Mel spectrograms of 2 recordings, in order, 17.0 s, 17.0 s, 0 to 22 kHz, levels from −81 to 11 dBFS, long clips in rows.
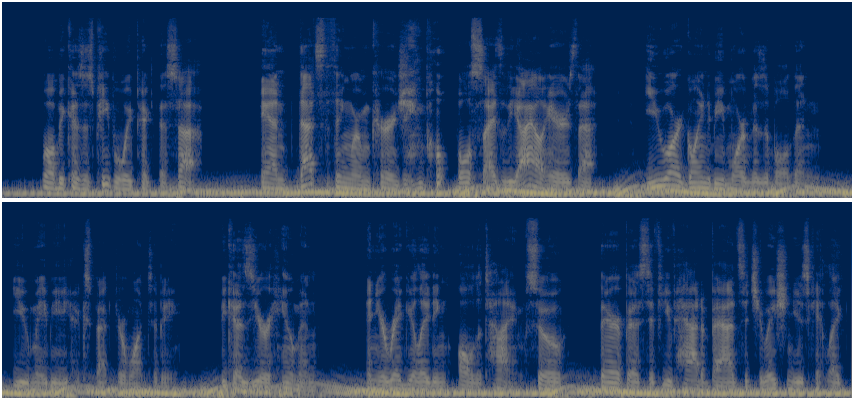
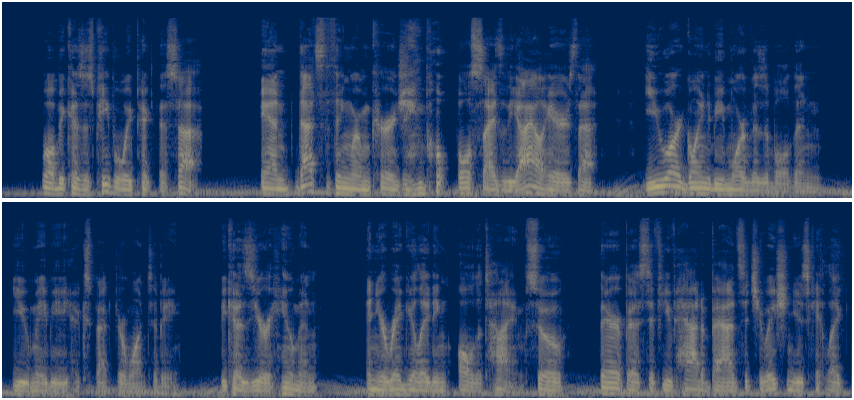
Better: second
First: low rumble; loud; throughout; 6 dB below the speech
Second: low rumble; faint; throughout; 25 dB below the speech

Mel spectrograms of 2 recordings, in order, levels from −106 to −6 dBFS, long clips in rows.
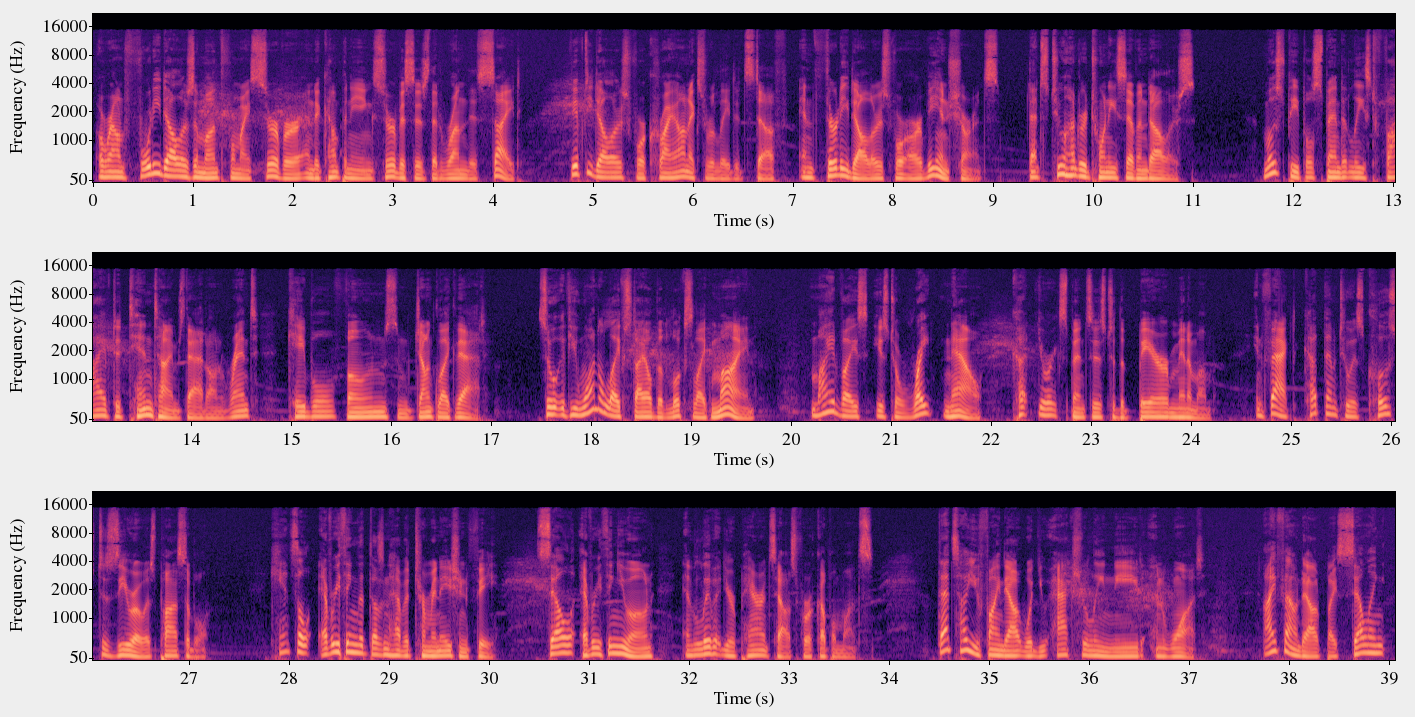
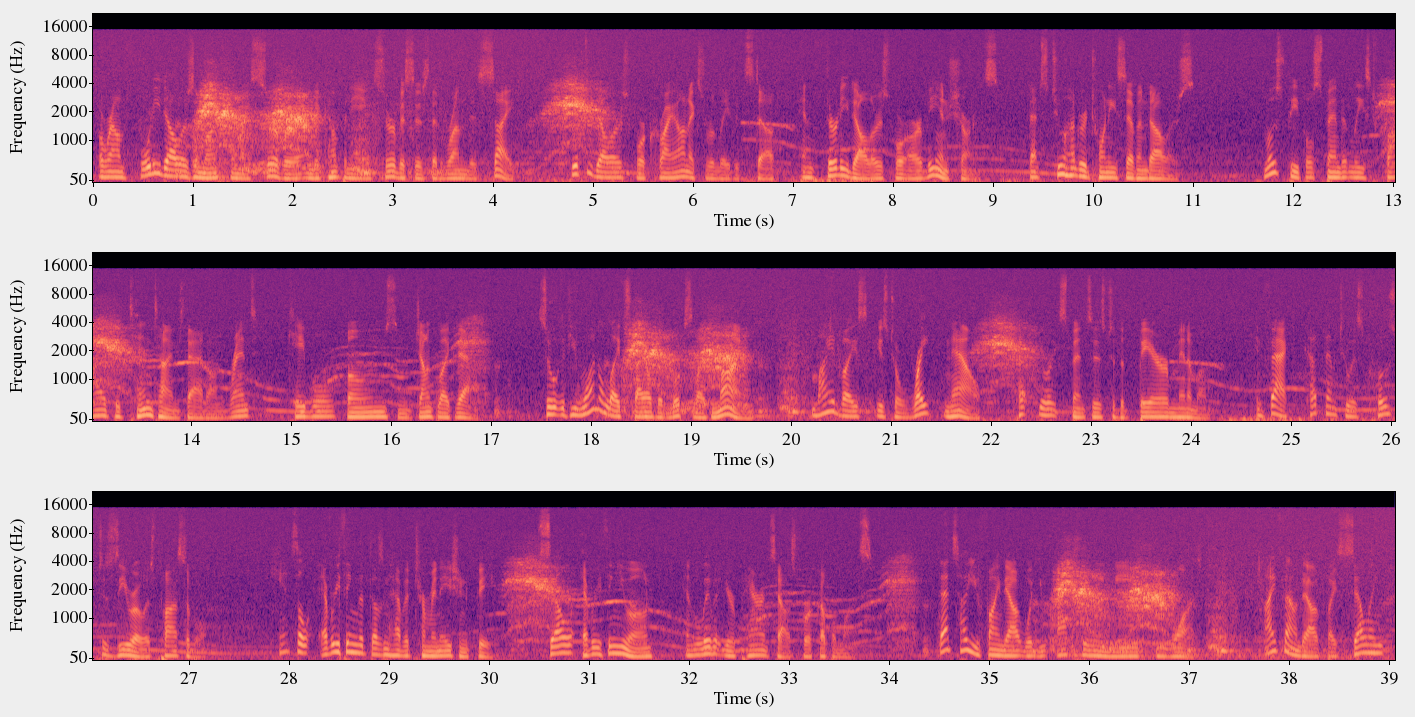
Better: first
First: hiss; faint; throughout; 30 dB below the speech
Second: hiss; loud; throughout; 2 dB below the speech

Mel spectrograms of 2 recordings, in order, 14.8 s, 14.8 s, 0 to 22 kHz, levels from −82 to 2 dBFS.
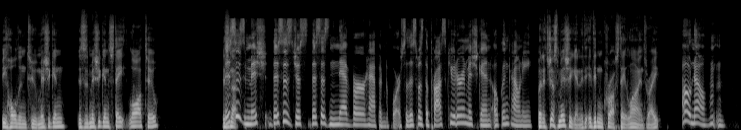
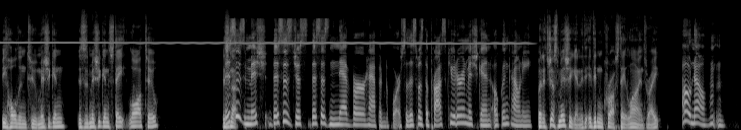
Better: first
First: none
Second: high-pitched whine; loud; until 11 s; 5.5 kHz, 7 dB below the speech

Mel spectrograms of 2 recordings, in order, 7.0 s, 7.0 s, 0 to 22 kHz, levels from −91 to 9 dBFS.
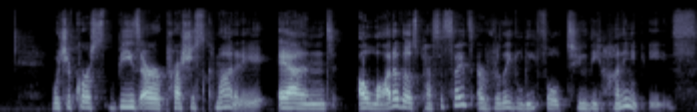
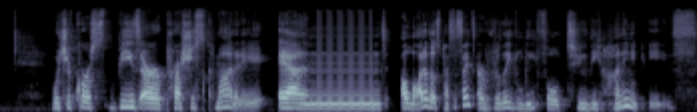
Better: first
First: none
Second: audio freezing; at 3 s for 0.5 s

